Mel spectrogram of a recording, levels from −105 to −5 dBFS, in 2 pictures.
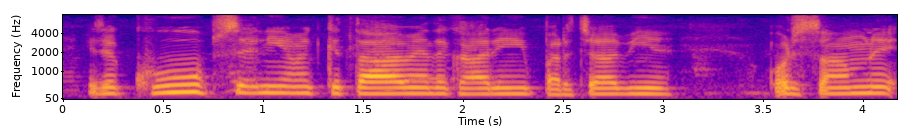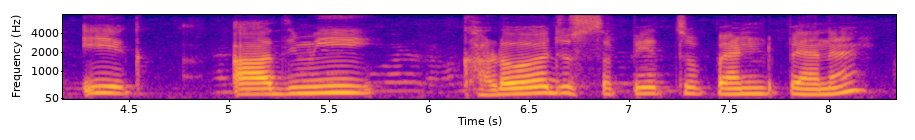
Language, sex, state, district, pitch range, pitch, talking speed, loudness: Bundeli, female, Uttar Pradesh, Hamirpur, 200-230 Hz, 215 Hz, 165 wpm, -24 LUFS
